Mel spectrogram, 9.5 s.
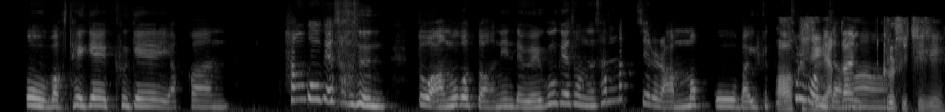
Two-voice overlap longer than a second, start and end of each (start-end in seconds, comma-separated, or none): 7.8-9.0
